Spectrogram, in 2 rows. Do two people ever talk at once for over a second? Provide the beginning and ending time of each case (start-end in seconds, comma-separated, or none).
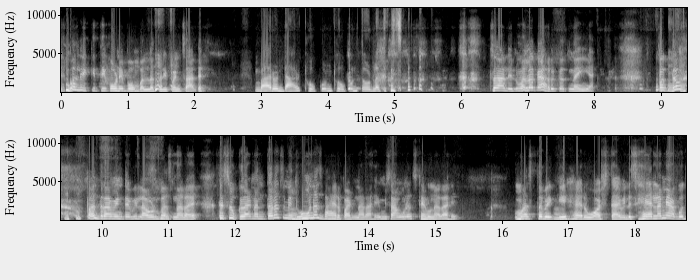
none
